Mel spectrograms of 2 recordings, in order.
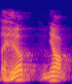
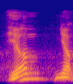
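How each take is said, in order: First: The syllables join with a p then n sound. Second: The syllables join with an m then n sound. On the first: "Menjadi hiop nyok" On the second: "biep menjadi m"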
